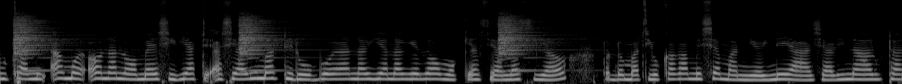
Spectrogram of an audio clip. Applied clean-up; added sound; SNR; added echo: none; Gong; 12 dB; none.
